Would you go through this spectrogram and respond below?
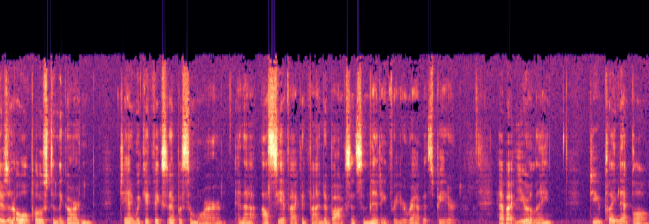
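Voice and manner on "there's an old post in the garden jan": ordinary delivery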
